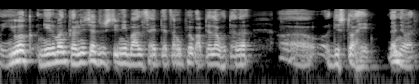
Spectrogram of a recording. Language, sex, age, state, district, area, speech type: Marathi, male, 60+, Maharashtra, Ahmednagar, urban, spontaneous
